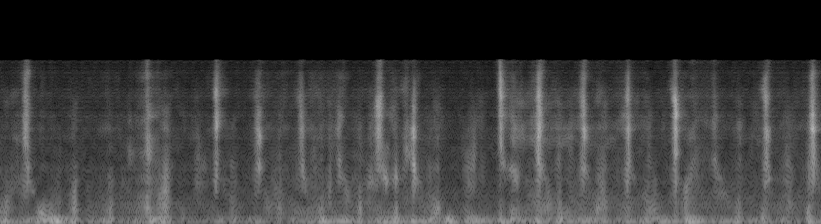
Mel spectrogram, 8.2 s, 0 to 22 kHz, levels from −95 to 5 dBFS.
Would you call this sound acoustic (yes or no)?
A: no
